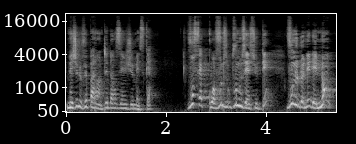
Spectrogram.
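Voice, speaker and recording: A woman from Gabon speaking on a live stream, her pitch swinging up and down as she argues. She sounds indignant and confrontational, repeats her questions, and trips over restarts when she gets agitated. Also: sing-song, normal speed. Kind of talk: heated live-stream monologue.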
